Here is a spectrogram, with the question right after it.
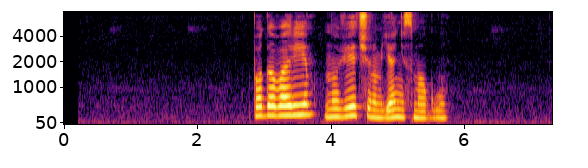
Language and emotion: Russian, sad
